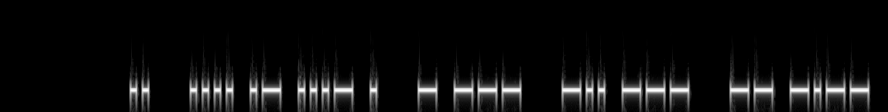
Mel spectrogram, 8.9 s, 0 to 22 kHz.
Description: Morse code, heard as a keyed tone, about 21 wpm, 700 Hz. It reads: I HAVE TO DO MY
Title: Sentences with 3-Word Phrases - Spoken Beginning - 20wpm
